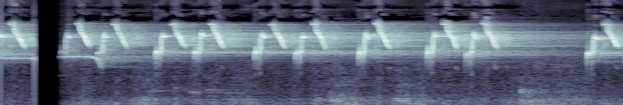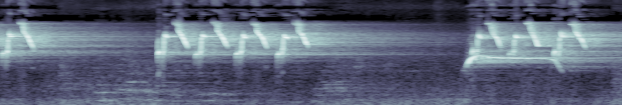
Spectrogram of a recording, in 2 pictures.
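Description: Bar-winged prinia singing loud, rapid bursts of sharp, high chipping notes in a fast, sloppy rhythm, pausing briefly between long runs of song.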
